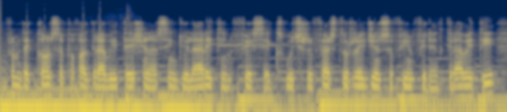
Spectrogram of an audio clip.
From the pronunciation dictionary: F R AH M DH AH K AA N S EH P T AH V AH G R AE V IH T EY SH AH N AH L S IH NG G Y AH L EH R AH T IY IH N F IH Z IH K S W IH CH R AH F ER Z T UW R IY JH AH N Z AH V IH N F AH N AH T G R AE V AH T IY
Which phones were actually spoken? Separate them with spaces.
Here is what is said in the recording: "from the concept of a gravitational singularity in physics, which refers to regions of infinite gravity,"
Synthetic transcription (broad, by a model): F R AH M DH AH K AA N S EH P T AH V AH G R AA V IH T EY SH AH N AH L S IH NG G Y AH L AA R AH T IY IH N F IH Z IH K S W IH CH R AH F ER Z T UW R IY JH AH N S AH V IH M F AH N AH T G R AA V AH T IY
